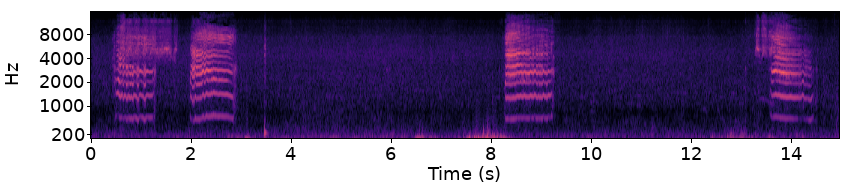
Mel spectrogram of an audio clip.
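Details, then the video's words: Hungry homeless feral cats, a calico and a ginger, starving in the cold; four long, loud, bright meows come in pairs and singles, each holding a steady pitch, separated by quiet gaps with low rumbling and a few soft thuds. "Calico and a ginger cat so hungry."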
